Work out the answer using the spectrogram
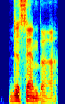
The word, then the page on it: December: British English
